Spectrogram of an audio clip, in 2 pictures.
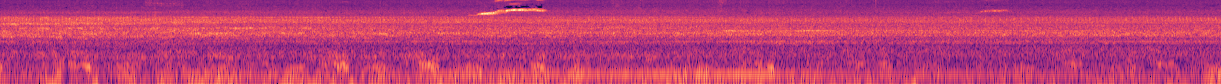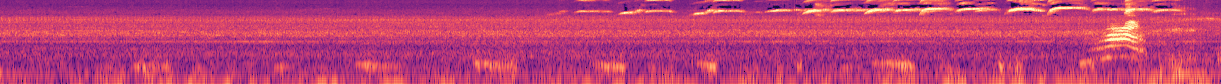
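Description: Persian cat giving one rising meow near the end, calling for its absent owner. Before it, a quick run of faint high-pitched chirps.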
